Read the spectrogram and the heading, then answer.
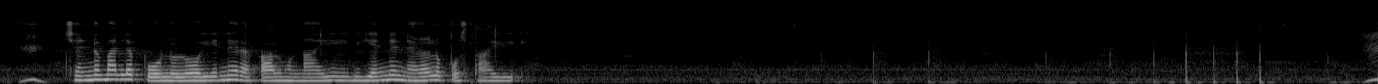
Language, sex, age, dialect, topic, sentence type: Telugu, male, 56-60, Southern, agriculture, question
